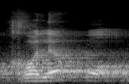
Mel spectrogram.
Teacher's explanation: jangan ragu-ragu untuk mengeluarkan bunyi yang memantul atau sifat qalqalah ya. Namun sekali lagi qalqalah atau bunyi pantulan pada huruf qaf di sini tebal ya.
